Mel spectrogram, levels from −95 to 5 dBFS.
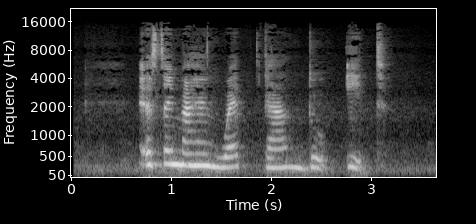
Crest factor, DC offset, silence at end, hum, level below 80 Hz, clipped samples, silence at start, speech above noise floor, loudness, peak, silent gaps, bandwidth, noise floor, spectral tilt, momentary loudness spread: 16 dB; under 0.1%; 0.5 s; none; -58 dBFS; under 0.1%; 0.7 s; 30 dB; -17 LUFS; -2 dBFS; none; 15 kHz; -47 dBFS; -3 dB/octave; 16 LU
